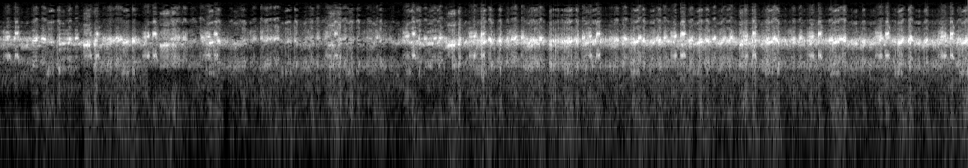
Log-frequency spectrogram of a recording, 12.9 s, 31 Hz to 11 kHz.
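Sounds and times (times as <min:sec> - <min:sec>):
frogs calling in a dense continuous trilling chorus: 0:00.0 - 0:12.9.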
